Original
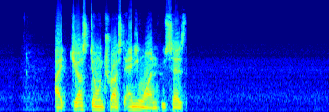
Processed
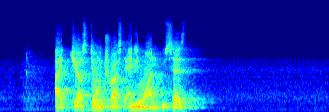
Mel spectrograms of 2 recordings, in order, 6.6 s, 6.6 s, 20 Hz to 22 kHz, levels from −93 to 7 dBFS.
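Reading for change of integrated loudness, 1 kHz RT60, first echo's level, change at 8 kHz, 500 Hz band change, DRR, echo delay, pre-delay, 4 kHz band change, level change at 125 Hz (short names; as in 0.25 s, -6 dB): -0.5 dB, 1.2 s, none, under -20 dB, +0.5 dB, 8.0 dB, none, 28 ms, -8.0 dB, +1.5 dB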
